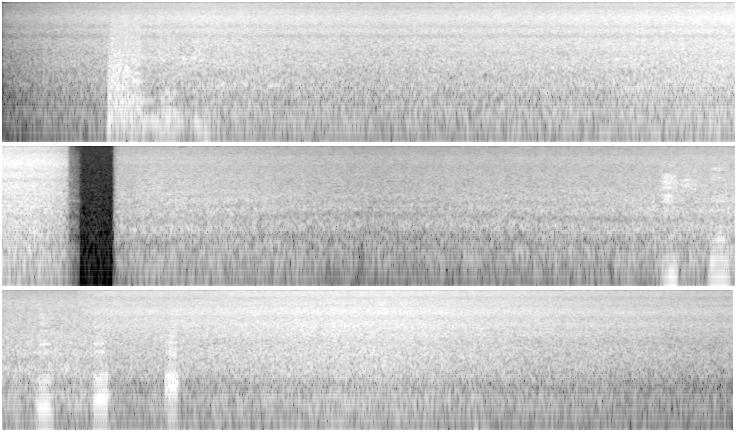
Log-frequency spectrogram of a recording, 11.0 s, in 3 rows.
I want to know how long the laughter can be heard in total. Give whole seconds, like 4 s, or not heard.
2 s.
